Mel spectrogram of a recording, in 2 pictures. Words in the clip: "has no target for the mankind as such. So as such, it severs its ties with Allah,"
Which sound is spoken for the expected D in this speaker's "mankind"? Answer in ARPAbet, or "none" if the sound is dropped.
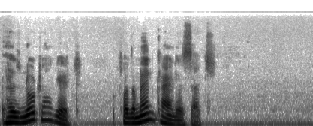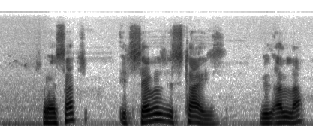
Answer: D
